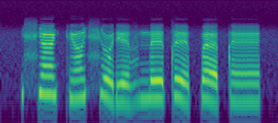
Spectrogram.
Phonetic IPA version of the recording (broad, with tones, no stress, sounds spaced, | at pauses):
ç ɛ̃˦ kʲ ə̃˨˦ ç ɵ˥˩ ɾʲ e˧˩ v n e˦ t e˥˩ p ɛ˥˩ t ẽ˦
